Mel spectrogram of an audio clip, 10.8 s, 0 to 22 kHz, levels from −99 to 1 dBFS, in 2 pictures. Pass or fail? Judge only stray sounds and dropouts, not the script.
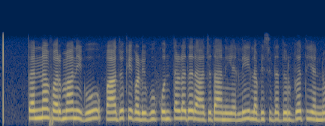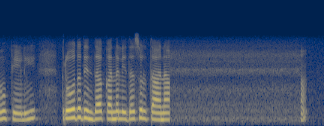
pass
